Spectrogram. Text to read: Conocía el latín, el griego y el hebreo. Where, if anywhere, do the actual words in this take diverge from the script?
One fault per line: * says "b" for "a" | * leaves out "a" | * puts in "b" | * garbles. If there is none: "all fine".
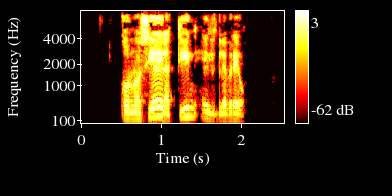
* leaves out "el"
* leaves out "griego y"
